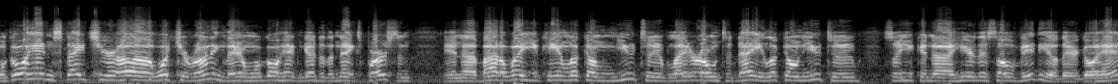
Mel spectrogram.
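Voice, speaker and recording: The recording is dry with no echo, as a man speaks in a raised, projected voice at a fairly quick pace. His pitch is high, with ordinary variation. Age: 20s. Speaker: radio hobbyist and amplifier builder. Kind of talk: radio contact exchange. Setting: radio transmission from a parked car. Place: car.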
